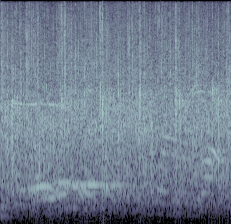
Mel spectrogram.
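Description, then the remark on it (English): An audience claps their hands to give God praise, a steady, dense wash of applause that holds at an even loudness throughout, with a faint voice rising underneath the clapping. “And if you believe it and receive it, clap your hands and give God praise, right?”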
